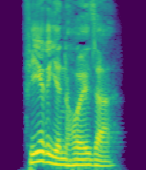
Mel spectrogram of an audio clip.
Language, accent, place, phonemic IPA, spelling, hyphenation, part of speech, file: German, Germany, Berlin, /ˈfeːʁiənˌhɔɪ̯zɐ/, Ferienhäuser, Fe‧ri‧en‧häu‧ser, noun, De-Ferienhäuser.ogg
- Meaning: nominative/accusative/genitive plural of Ferienhaus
